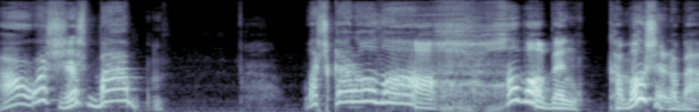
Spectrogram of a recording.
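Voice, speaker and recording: Delivered in a put-on character voice, the speech moves at a fairly slow pace with long, frequent pauses. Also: man, extremely high pitch for a man. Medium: actual play.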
